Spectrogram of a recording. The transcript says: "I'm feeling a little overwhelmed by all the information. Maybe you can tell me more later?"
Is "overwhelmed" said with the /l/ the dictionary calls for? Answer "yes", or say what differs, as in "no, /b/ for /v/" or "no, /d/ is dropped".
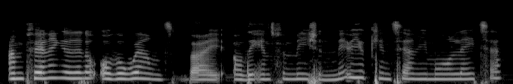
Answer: yes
